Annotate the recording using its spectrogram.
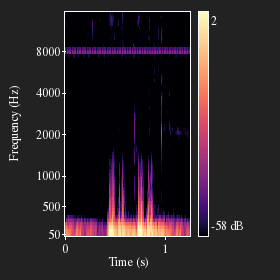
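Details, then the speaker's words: Two clear lub-dub pairs of low thumps, a steady normal heartbeat with distinct first and second sounds, presented in a sermon as the speaker's own heart sound. "여러분 인간의 수명은 보통 평균 80으로 봅니다이 제 심장 소리예요 인간의 수명을 평균 80 정도로 보면요이 80년 동안 저 심장 소리가 몇 번 냐면 약 20억에서 30억 번 뛴 대요"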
